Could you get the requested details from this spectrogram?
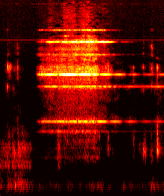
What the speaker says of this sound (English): I forgot to silence my phone. It's ringing.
